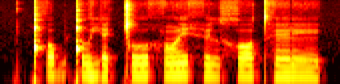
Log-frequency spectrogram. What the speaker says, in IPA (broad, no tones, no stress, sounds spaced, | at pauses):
ǃʰ ɔ b ǃ ʊ j ɛ ǀ o h ɔ̃ e̯ h ʏ l x ɔ tʰ ɛ̃ ɾ ẽː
